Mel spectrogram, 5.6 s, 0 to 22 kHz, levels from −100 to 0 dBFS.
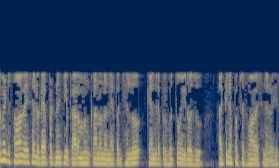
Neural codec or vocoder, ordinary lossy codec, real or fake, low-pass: none; none; real; 3.6 kHz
